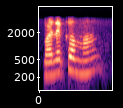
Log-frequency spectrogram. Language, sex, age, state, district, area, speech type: Tamil, female, 45-60, Tamil Nadu, Kanchipuram, urban, conversation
